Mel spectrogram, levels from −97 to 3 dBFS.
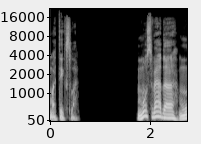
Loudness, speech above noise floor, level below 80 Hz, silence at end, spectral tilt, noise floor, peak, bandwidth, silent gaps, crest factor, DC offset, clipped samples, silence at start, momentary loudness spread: -17 LUFS; over 74 dB; -40 dBFS; 0 s; -5.5 dB/octave; under -90 dBFS; -2 dBFS; 19 kHz; 0.61-1.73 s; 16 dB; under 0.1%; under 0.1%; 0 s; 11 LU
